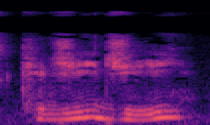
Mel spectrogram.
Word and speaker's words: Kijiji: It's called um I'll try and pronounce this. Kijiji.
